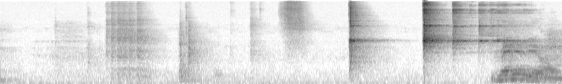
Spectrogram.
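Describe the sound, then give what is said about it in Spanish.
A few sharp clinks and scrapes of metal against a glass bottle as someone struggles to pry it open, with people talking over and around the noises. “Ah, la botella.”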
